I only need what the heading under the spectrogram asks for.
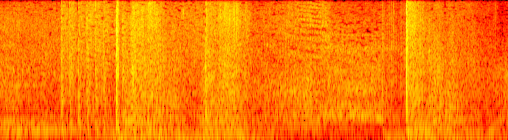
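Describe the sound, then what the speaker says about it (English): Mortar fire in the video game Ghost Recon Breakpoint, with sharp impacts at about one, two and four seconds over a dense, rumbling battle background of gunfire. "Mortars again."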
